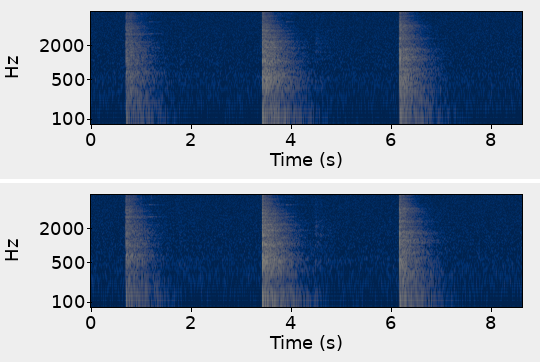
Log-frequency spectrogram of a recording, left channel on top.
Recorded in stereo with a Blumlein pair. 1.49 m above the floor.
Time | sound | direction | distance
0.7 | breaking glass | 15° right | 3.5 m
